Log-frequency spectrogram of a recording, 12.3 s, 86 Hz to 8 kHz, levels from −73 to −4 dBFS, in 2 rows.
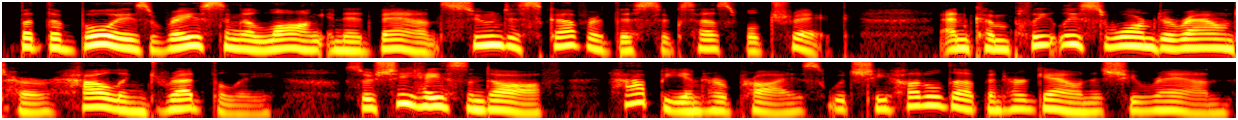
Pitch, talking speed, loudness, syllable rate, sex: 185 Hz, 180 wpm, -20 LUFS, 5.3 syllables/s, female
